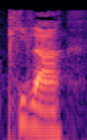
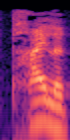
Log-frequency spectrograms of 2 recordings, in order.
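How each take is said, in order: First: The name is said with French pronunciation. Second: The name is said with English pronunciation. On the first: "if you pronounce it in the French way" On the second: "if you pronounce it in the English way"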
